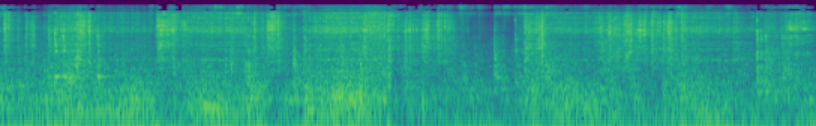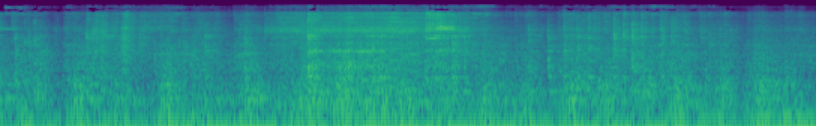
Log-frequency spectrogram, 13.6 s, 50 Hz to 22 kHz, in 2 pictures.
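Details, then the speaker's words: 1979 Porsche 924 after fuel distributor rebuild, first start: catches and runs unevenly with a ragged, stumbling rumble; rough running. "And it starts. Doesn't run worth a shit, but it starts."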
